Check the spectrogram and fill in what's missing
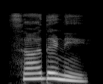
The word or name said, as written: ಸಾದಣ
